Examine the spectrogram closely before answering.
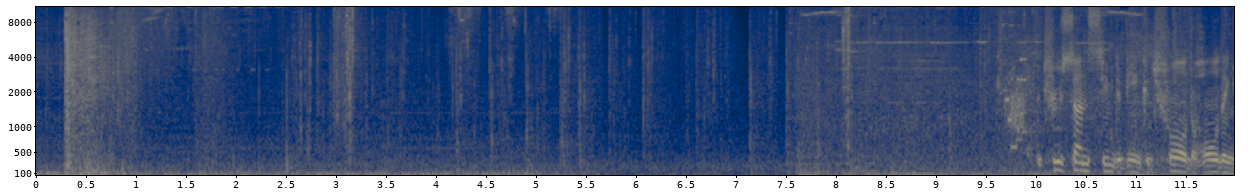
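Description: Footsteps tap and crunch over a littered hard floor.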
